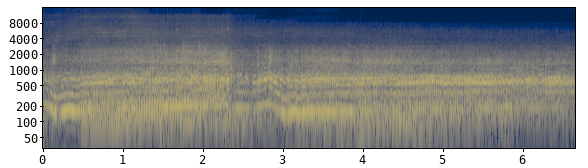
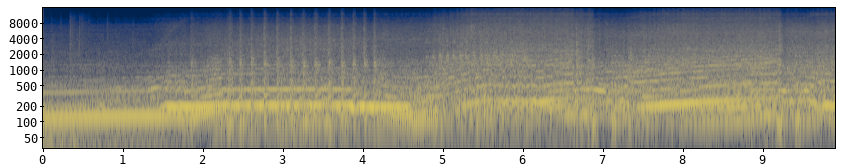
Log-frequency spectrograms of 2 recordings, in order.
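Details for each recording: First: Turbo AWD Eagle Talon on a drag strip pass after boost was raised. Pulls hard at high revs with a rough, stumbling, breaking-up note under boost: misfire from spark blowout, since fuel changes didn't help. Spark plug gaps likely need closing down. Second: Turbo AWD Eagle Talon in drag race elimination run after new spark plugs fixed third and fourth gear: engine climbs cleanly through revs on hard pull, rising smoothly without breakup; running strong.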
